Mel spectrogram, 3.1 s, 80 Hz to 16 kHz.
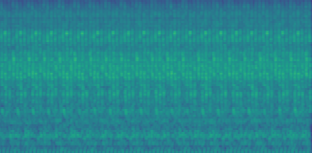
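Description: The replacement engine in a Mazda 6 idles steadily, close and fairly loud, with an even rapid ticking pulse running throughout and no voices.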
